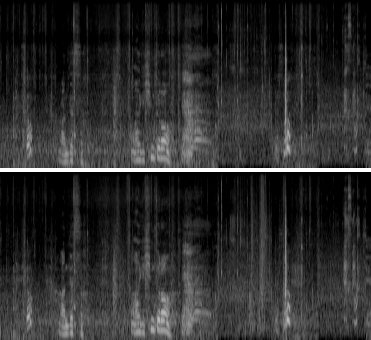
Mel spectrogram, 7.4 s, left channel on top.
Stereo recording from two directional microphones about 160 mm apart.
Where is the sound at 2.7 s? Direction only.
35° right (ahead or behind).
